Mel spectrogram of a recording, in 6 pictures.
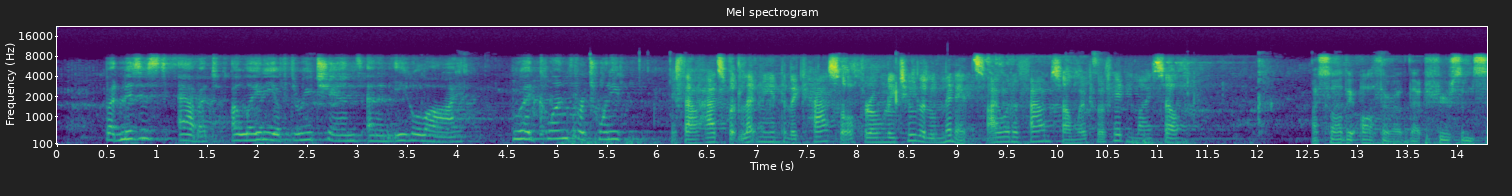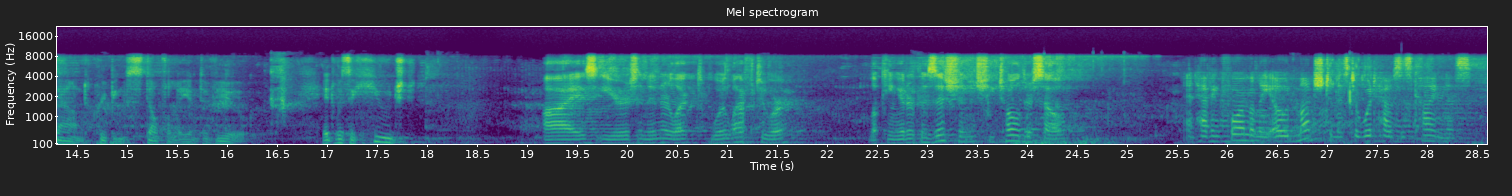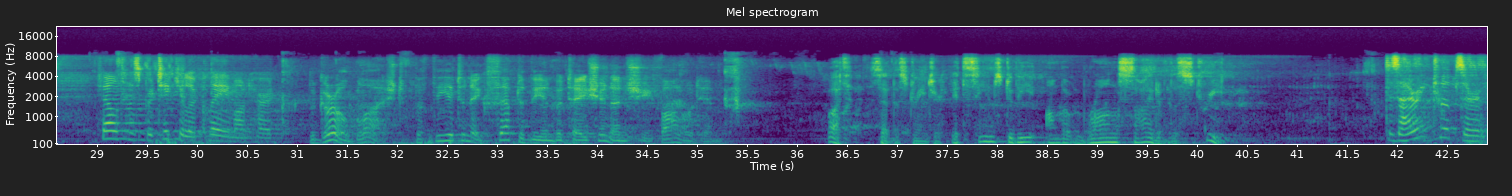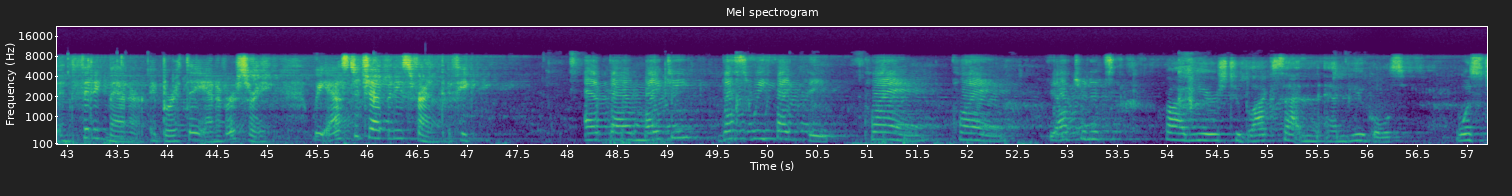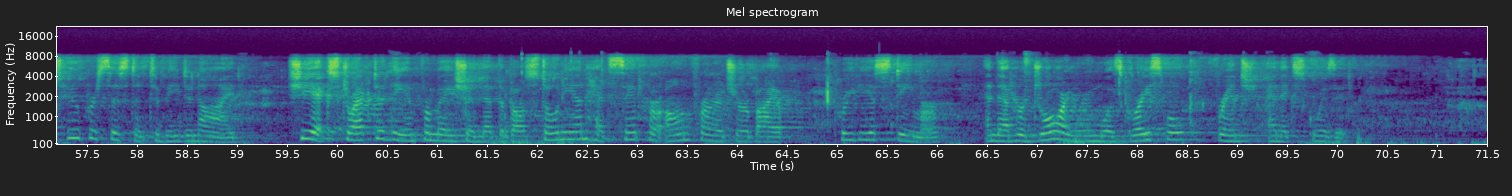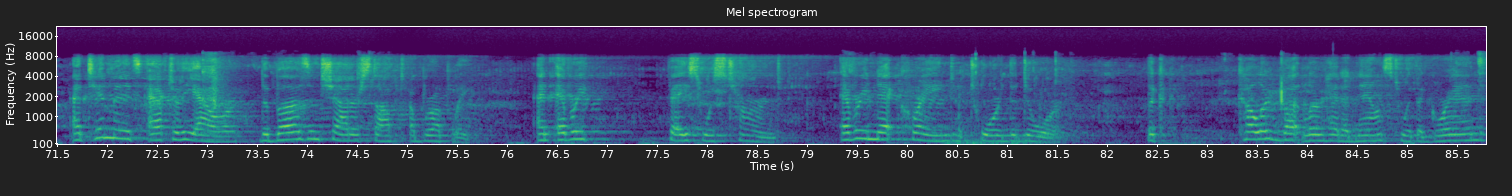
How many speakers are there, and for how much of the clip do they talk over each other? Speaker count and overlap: nine, no overlap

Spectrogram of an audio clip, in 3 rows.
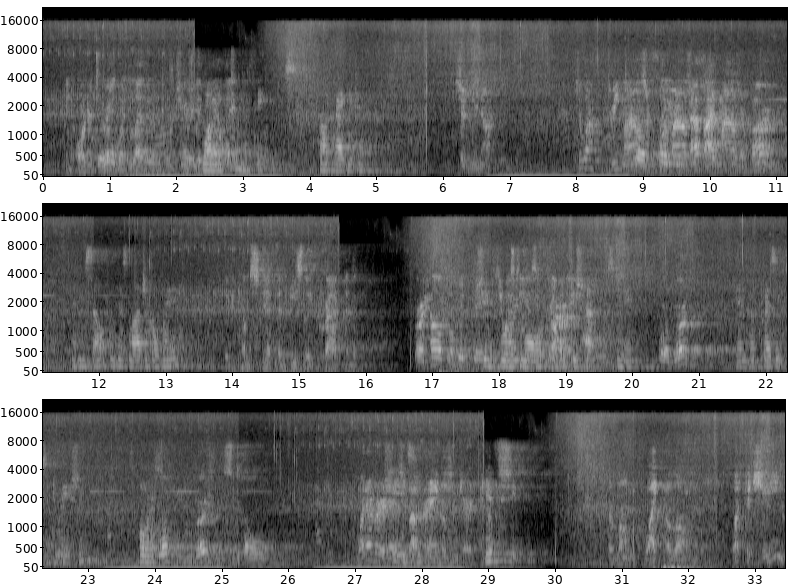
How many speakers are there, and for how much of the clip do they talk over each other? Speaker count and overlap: five, about 41%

